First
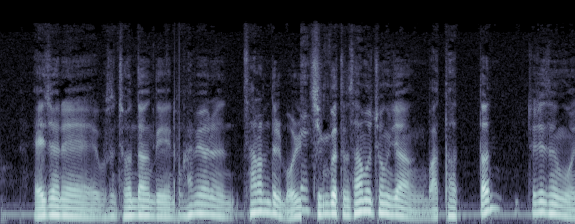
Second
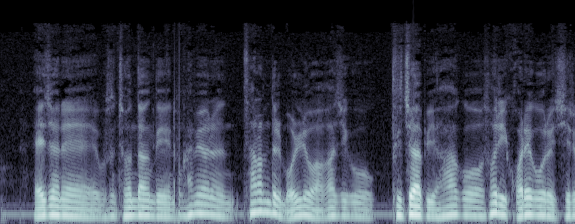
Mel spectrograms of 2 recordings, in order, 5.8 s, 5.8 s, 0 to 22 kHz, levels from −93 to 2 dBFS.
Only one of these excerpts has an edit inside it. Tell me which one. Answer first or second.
second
